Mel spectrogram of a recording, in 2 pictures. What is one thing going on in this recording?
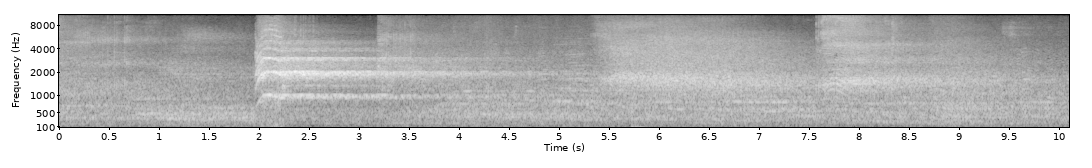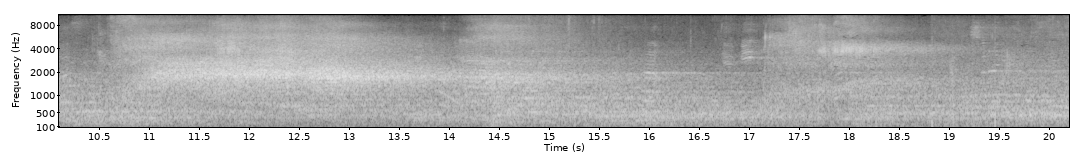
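Water swirls and splashes softly as a whale swims through a pool.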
